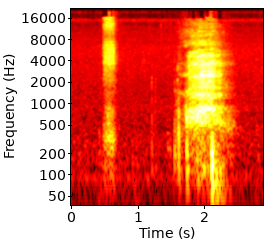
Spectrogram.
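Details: A sharp breath, then a strong explosive sneeze, one of a run of repeated strong sneezing the person says they cannot stop.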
